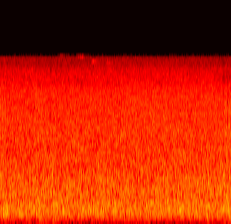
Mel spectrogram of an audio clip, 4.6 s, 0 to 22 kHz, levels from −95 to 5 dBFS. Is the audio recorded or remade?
recorded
